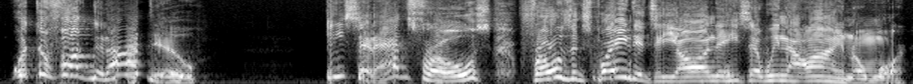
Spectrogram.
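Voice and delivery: high-pitched incredulous outburst; real disbelief, voice shooting way up; squeaky what-the-fuck exasperation; exasperated disbelief. Real, not acted. Exasperated at blame from fans.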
